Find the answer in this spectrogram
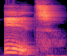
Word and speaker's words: eats: She eats lunch. A ver, en este caso, eat. El verbo eat, cuando lo ponemos en la tercera persona, simplemente se pronuncia como una S.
